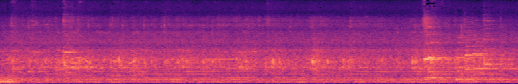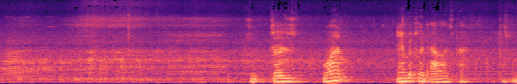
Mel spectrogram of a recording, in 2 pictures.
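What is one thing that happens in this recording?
Soft fantasy music plays.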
